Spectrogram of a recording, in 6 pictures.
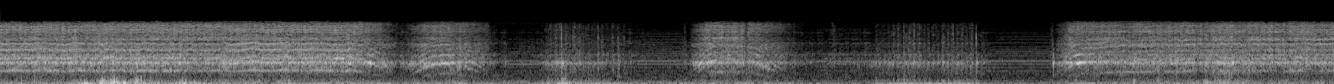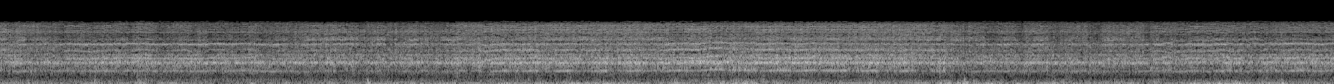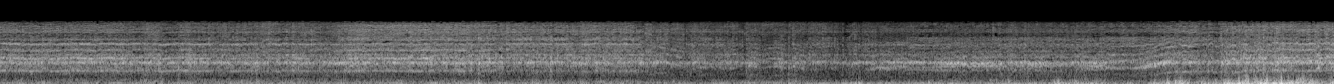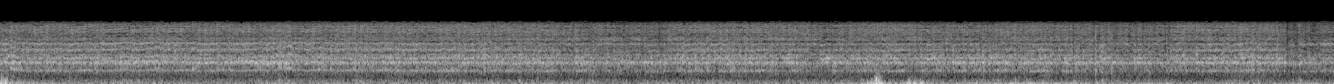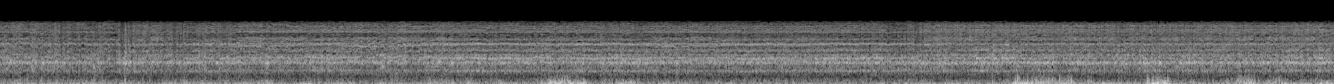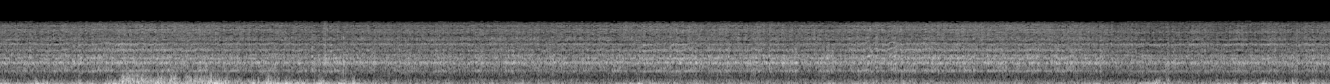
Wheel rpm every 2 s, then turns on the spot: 170, 140, 40, 50, 10, 90, 170, 160, 170, 170, 170, 170, 160, 160, 170, 170, 150, 100, 100, 140, 160, 170, 170, 160, 170, 170, 160, 160, 170, 170, 160, 170, 170, 160, 170, 170, 170, 160, 170, 160.
4-6 8-10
